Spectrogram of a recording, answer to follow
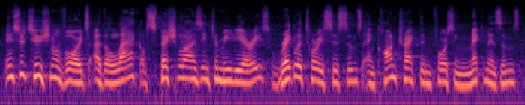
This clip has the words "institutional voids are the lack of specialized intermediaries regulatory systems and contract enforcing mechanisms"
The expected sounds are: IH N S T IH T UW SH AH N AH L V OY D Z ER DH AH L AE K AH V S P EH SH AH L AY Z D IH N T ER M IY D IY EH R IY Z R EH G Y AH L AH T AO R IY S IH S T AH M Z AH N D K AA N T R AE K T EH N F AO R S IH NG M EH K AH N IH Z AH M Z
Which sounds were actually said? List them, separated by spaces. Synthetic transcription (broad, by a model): IH N S T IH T UW SH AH N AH L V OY D Z ER DH AH L AE K AH V S P EH SH AH L AY Z D IH N T ER M IY D IY EH R IY Z R EH G Y L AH T AO R IY S IH S T AH M Z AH N K AA N T R AE K T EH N F AO R S IH NG M EH K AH N IH Z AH M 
